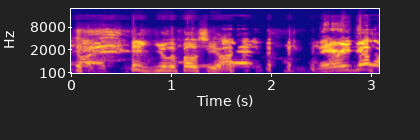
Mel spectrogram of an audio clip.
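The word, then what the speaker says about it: Ulofoshio: You know how to pronounce his name. Go ahead. Ulifosio.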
